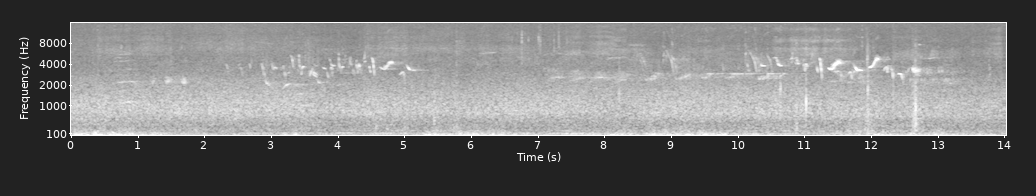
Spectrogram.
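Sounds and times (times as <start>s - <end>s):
small birds chirping: 0.6s - 14.0s
footsteps on asphalt: 10.5s - 13.1s.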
